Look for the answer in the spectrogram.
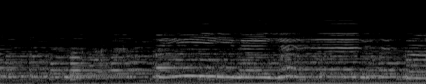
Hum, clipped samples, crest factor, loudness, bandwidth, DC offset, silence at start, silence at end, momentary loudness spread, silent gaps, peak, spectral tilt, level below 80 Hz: none; under 0.1%; 12 dB; -37 LUFS; 9.4 kHz; 0.3%; 0 s; 0 s; 8 LU; none; -24 dBFS; -5 dB/octave; -58 dBFS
